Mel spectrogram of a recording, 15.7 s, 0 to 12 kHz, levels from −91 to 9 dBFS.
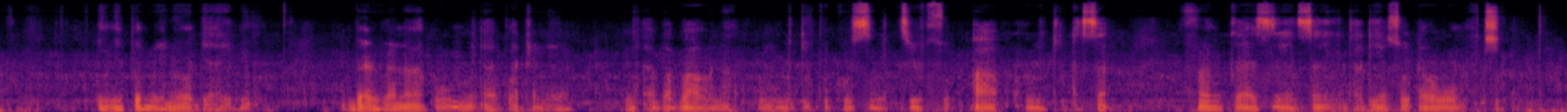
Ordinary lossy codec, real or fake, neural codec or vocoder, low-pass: Opus, 24 kbps; fake; codec, 24 kHz, 1.2 kbps, DualCodec; 10.8 kHz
